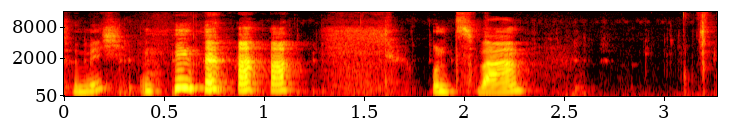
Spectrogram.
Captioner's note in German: Gelächter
